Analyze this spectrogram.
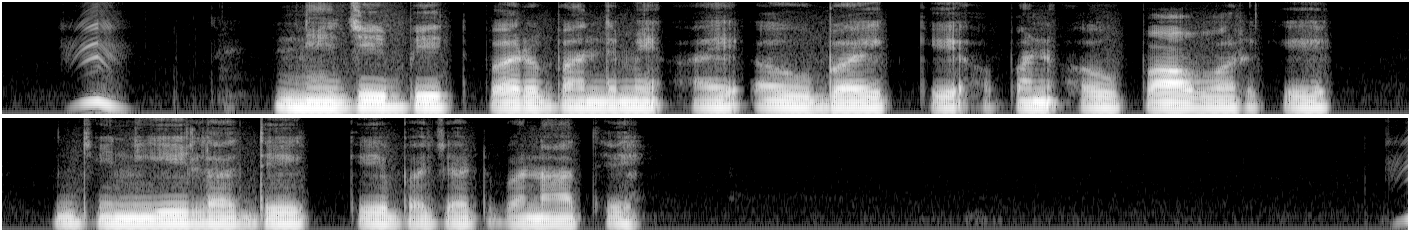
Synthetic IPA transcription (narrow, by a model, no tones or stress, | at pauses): niːd͡ʒibiːt̪pəɾbə̃nd̪ʱmẽʔaiʔəubaɪkːeʔɐpənəupaːwəɾke | d͡ʒɪnɡilad̪eːkːebəd͡ʒəʈbənat̪ʰeː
